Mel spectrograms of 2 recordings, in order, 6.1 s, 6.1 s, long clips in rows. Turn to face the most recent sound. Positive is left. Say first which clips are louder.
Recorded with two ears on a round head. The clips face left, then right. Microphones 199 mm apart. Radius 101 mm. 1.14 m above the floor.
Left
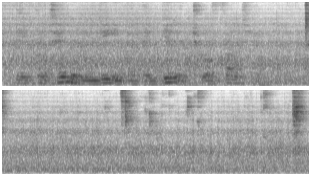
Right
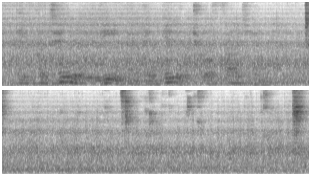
# even
turn(degrees=50)  # may be behind; listen again after turning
